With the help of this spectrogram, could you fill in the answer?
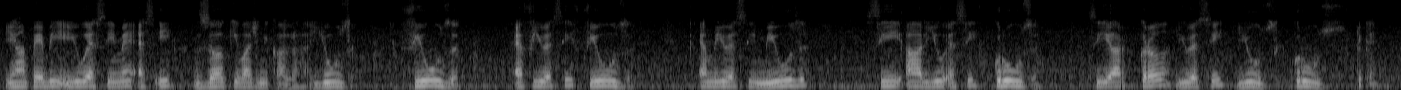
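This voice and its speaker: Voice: medium pitch, slow, darkish tone, a little hiss or hum. A phonics teacher giving a kindergarten lesson, spelling out letters one by one and repeating each word. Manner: says "theek hai" between points.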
